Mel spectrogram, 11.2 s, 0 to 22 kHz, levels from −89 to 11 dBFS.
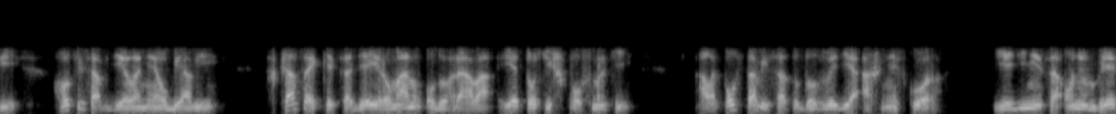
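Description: Throughout the speech, G.723.1 codec damage is heavy. Nothing survives above 3.6 kHz, leaving a narrow 200 Hz to 3.4 kHz phone band, and the slow model updates blur consonants into a muffled, hoarse rasp that plain band-limiting wouldn't cause, fitting a bitrate near 6 kbit/s.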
